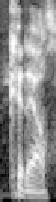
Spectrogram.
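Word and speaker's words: Caddell: I always mispronounce Pat's last name, but Pat Cadell, the pollster. – Yeah, Cadell.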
